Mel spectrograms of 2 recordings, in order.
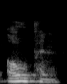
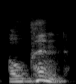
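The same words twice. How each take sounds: First: The stress is on the first syllable. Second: The stress is on the second syllable. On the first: The speaker calls it right. "we say open" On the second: The speaker calls it wrong. "We don't say open"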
